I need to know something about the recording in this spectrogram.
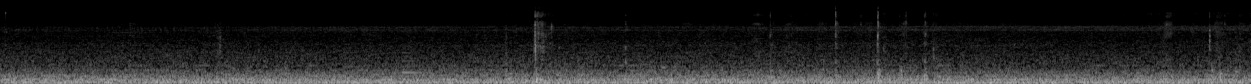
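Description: A steady low outdoor rumble with no clear source, of the kind wind on the microphone or distant traffic makes. A few small clicks sound through it, the sharpest about five seconds in.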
